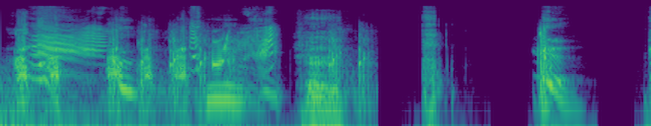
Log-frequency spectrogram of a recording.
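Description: Cartoon insect characters making wordless vocal sounds: a quick run of short grunts and squeaky exclamations, a pause around three seconds in, then one falling squeal near the end.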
